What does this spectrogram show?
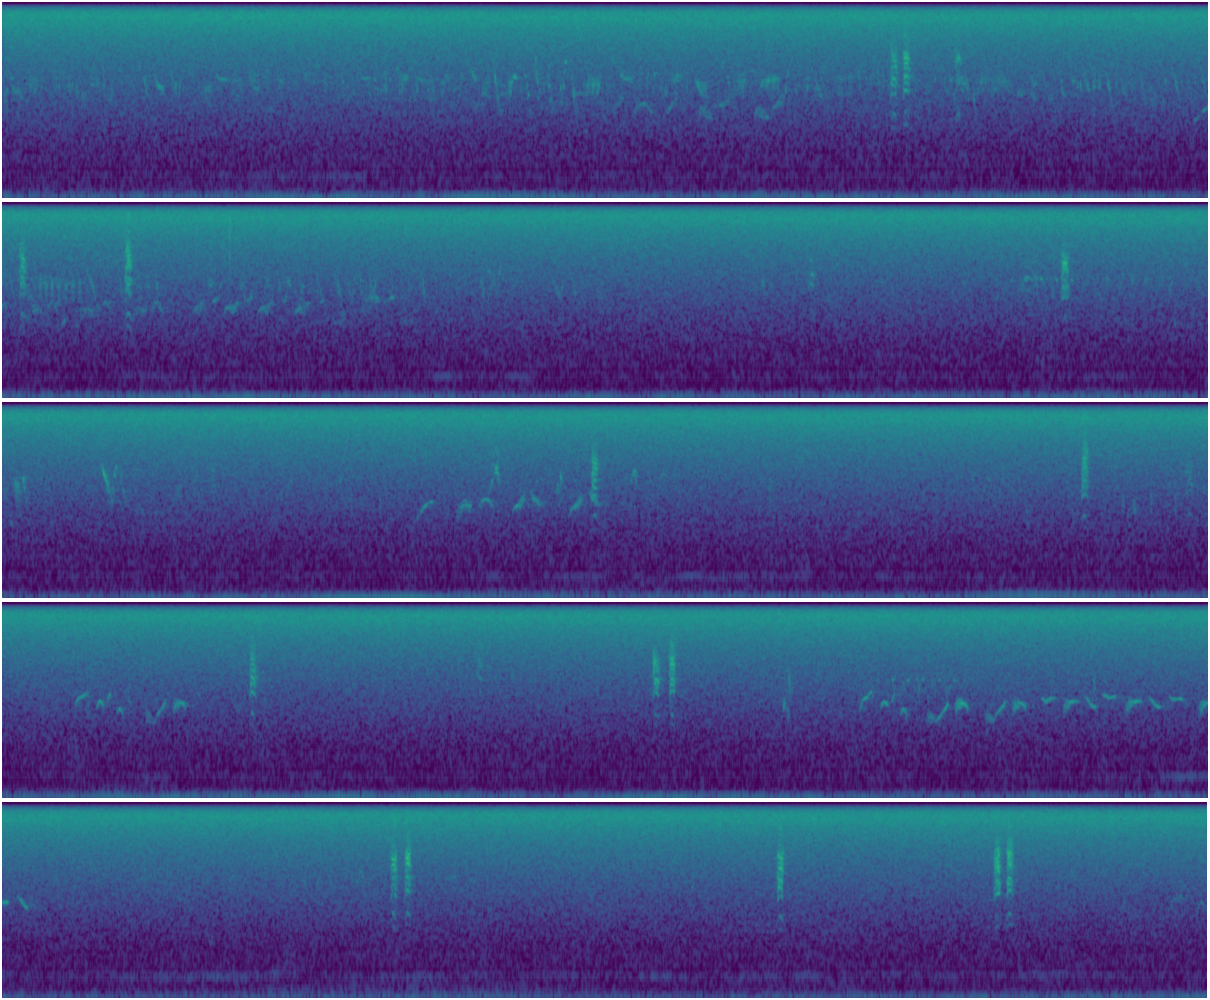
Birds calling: Hawaii Amakihi (Chlorodrepanis virens), Red-billed Leiothrix (Leiothrix lutea), Eurasian Skylark (Alauda arvensis)

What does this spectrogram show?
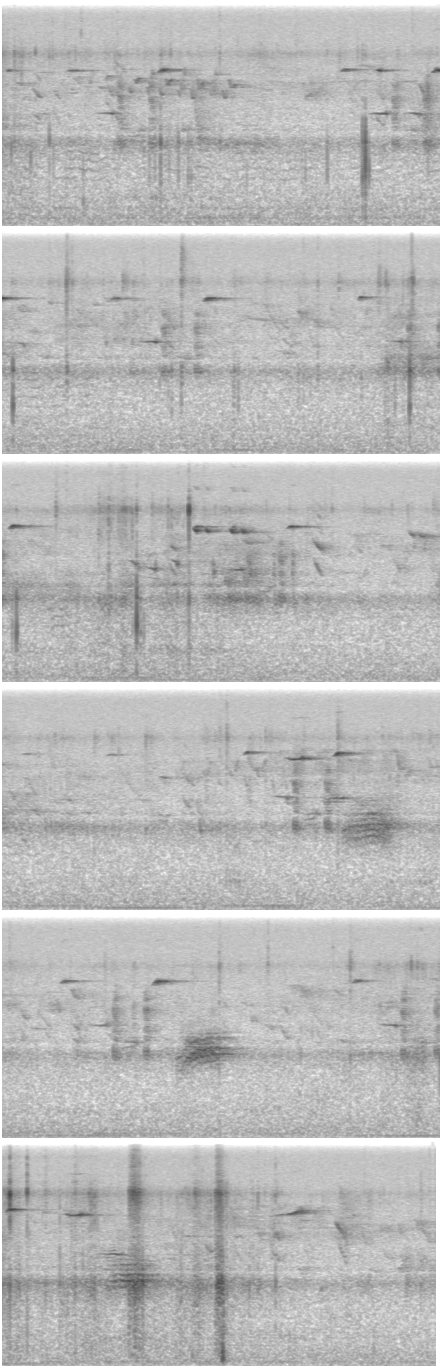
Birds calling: Hawaii Akepa (Loxops coccineus), Apapane (Himatione sanguinea), Omao (Myadestes obscurus)

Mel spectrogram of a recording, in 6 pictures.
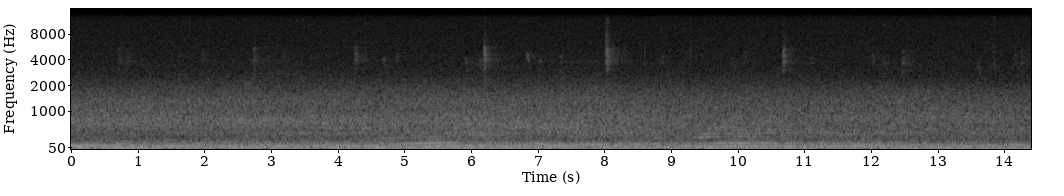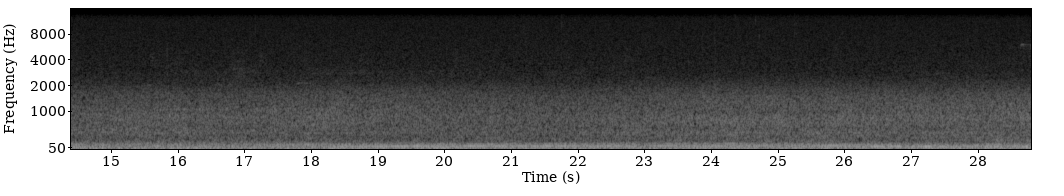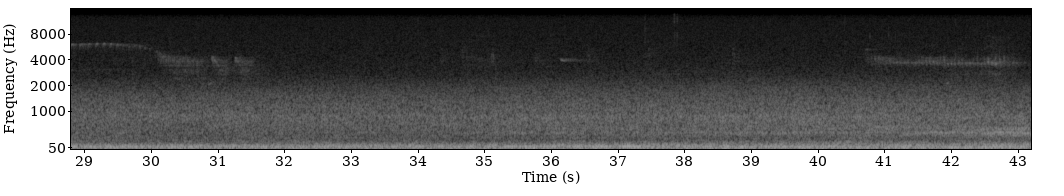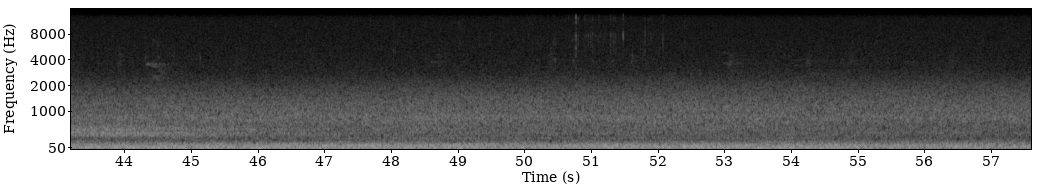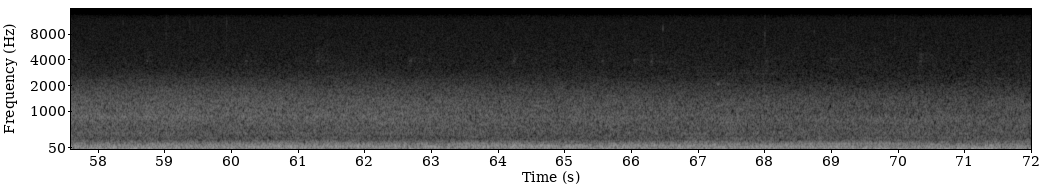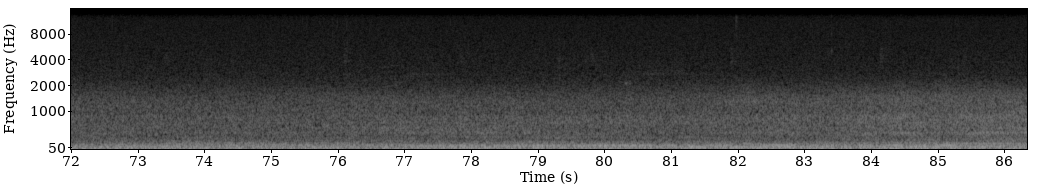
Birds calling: Blue Jay (Cyanocitta cristata), Hairy Woodpecker (Dryobates villosus), Downy Woodpecker (Dryobates pubescens), Red-winged Blackbird (Agelaius phoeniceus)

